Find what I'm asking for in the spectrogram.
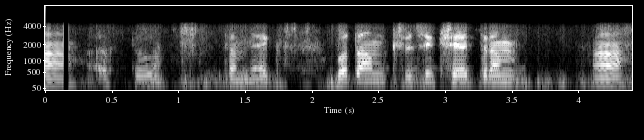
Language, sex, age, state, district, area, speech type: Sanskrit, male, 18-30, Karnataka, Chikkamagaluru, rural, conversation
